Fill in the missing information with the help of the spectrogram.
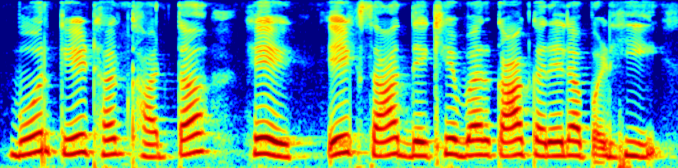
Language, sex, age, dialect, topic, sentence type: Chhattisgarhi, female, 18-24, Western/Budati/Khatahi, banking, question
